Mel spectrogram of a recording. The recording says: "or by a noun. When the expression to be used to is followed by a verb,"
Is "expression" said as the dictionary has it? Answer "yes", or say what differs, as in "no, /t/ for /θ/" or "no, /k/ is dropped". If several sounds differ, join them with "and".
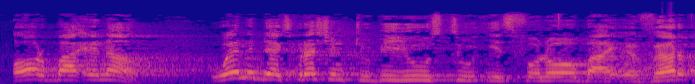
yes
